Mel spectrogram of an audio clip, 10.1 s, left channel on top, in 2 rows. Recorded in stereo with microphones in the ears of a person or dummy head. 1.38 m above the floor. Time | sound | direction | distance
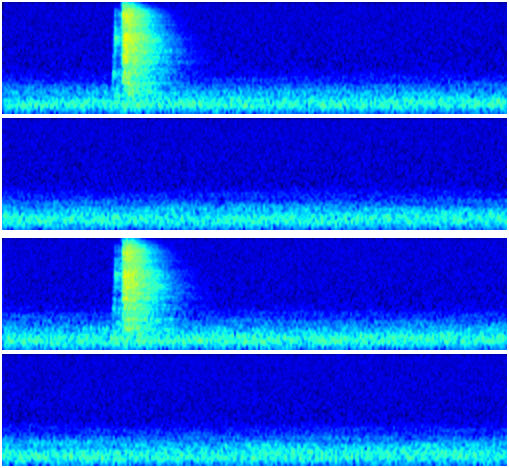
1.1 | tearing paper | 5° left (ahead or behind) | 1.8 m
